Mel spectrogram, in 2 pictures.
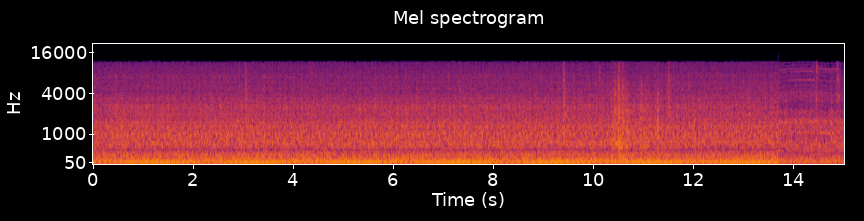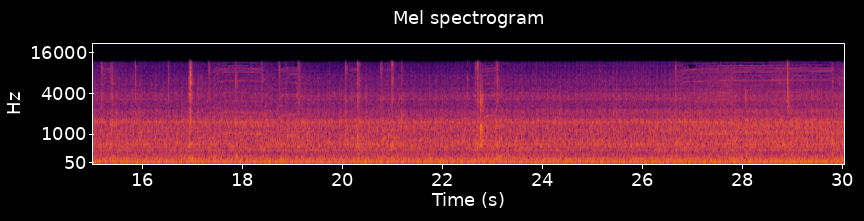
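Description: Truck engine running while the truck-mounted hive crane works, a low hum swelling and fading about every two seconds. About halfway through it drops to a quieter, steadier running sound with a couple of sharp clicks.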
